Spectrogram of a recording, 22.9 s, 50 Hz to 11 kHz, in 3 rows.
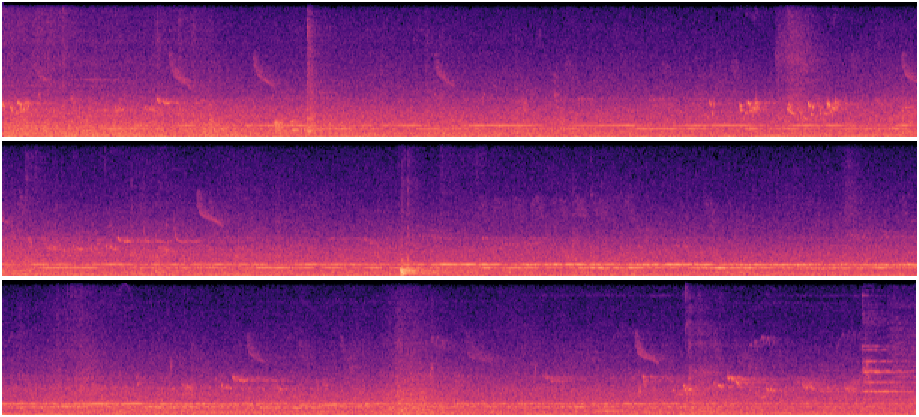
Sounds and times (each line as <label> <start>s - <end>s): construction site 0.0s - 22.8s
Birds singing 5.7s - 9.7s
Birds singing 16.3s - 22.8s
